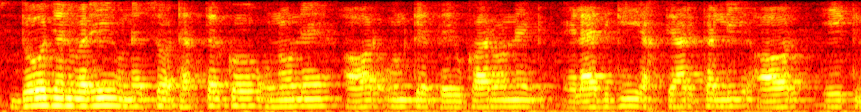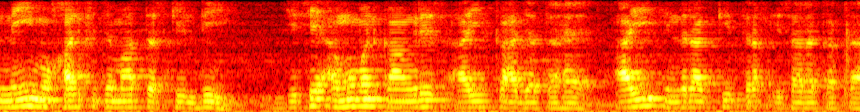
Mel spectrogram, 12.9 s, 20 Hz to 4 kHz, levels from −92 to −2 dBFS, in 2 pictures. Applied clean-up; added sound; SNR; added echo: none; none; none; reverberation time 0.7 s.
